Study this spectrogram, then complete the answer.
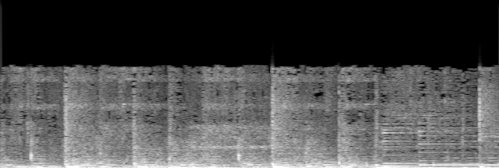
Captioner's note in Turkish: Ali Rıza derin nefes alıp verir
